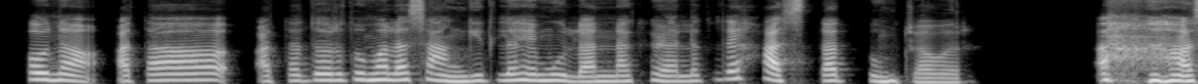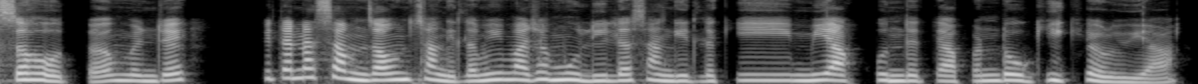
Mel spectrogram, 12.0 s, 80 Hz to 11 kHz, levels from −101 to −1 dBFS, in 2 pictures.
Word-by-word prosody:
हो 260 - +5
ना, 220 -6 +1
आता 225 +3 -2 0.5
आता 210 +2 -6
जर 240 0 +1
तुम्हाला 250 0 +3
सांगितलं 220 -3 -1
हे, 240 -1 +2
मुलांना 200 -3 0
खेळायला 205 -3 -3
तर 255 +6 -17
ते 290 - +1
हसतात 220 -2 +2
तुमच्यावर. 165 -6 -4 1.2
असं 215 +5 +5
होतं 205 -5 0
म्हणजे 220 +1 0 0.4
मी 290 - -7
त्यांना 320 +2 +2
समजावून 260 -7 +4
सांगितलं, 205 -6 0
मी 240 +4 +2
माझ्या 255 +1 +1
मुलीला 225 -3 +2
सांगितलं, 205 -4 -2
की 230 0 -4
मी 225 +2 +1
आखून 225 -1 +1
देते 210 0 -5
आपण 210 +3 -3
दोघी 230 0 0
खेळूया. 165 - -3
225 Hz, 160 wpm, -24 LUFS, 205-245 Hz, 1.2 s, हो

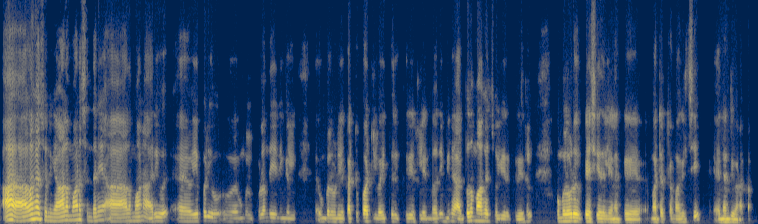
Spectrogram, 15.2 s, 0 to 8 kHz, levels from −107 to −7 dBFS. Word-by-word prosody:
அ - - +12 0.3
அழகா 185 +6 +7
சொன்னீங்க. 135 -3 -5
ஆழமான 160 +3 +3
சிந்தனை, 135 +3 -6 0.5
ஆழமான 135 +2 -3 0.2
அறிவு 130 +3 -2 0.3
அ - - -2 0.3
எப்டி 145 +3 -5 0.6
உங்கள் 115 0 -21
குழந்தையை, 125 0 -7
நீங்கள் 110 -1 -12 0.6
உங்களுடைய 110 -1 -6
கட்டுப்பாட்டில் 125 0 0
வைத்திருக்கிறீர்கள் 110 0 -8
என்பதை 105 +3 -8
மிக 115 - -11
அற்புதமாக 130 +4 +3
சொல்லியிருக்கிறீர்கள். 100 -2 -8 0.5
உங்களோடு 120 +2 +6 0.2
பேசியதில் 105 -2 +1
எனக்கு 95 -1 -2 0.5
மற்றற்ற 100 +1 -4
மகிழ்ச்சி. 95 -1 -5 0.4
அ - - -3
நன்றி 95 0 +1
வணக்கம். - - -12
115 Hz, 105 wpm, -24 LUFS, 105-130 Hz, 0.6 s, அ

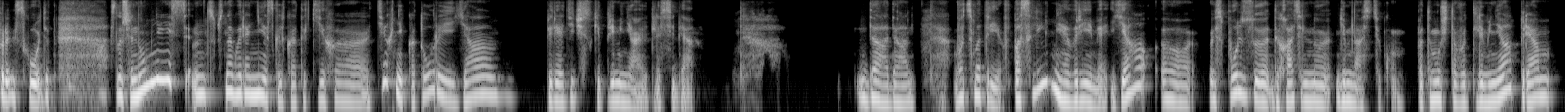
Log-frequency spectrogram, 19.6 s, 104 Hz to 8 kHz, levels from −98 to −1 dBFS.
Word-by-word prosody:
происходит. 185 0 +3 0.7
Слушай, 195 -2 +4
ну, 215 +5 +8
у - - +7
меня 340 +5 +9
есть, 355 +1 +4
м, 210 0 +3
собственно 220 +2 0
говоря, 210 0 +3
несколько 185 -7 +2
таких, 165 +2 -7
а, 155 -2 -5
техник, 240 - 0
которые 195 +2 -2
я 195 +6 -2 0.6
периодически 165 +1 -3
применяю 155 -5 -2
для - - -9
себя. - - -6 2.0
Н-да, 170 -4 0
да. 150 0 -4 0.5
Вот 180 +3 -3
смотри, 180 -9 0
в - - -15
последнее 215 - +3
время 160 -3 0
я, 235 +12 +1 0.2
а, 160 -4 -3 0.2
использую 180 -1 +1
дыхательную 155 -1 -1
гимнастику, 155 -1 -3
потому 170 +2 0
что 160 -1 -3
вот 150 0 -5
для 160 0 0
меня 180 +11 +3
прям 185 +3 0
170 Hz, 115 wpm, -24 LUFS, 160-200 Hz, 2.0 s, меня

